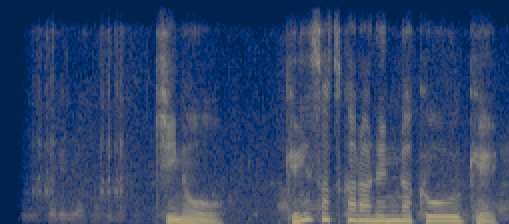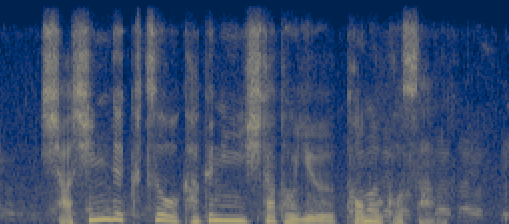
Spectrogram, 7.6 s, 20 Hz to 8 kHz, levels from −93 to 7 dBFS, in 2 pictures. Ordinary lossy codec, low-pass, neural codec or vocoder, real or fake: Opus, 32 kbps; 7.2 kHz; none; real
